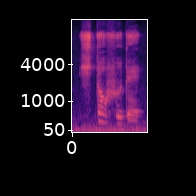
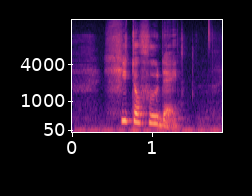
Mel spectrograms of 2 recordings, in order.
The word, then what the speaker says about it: Hitofude: Hitofude. Hitofude. You hear that? Hitofude is how you say it.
